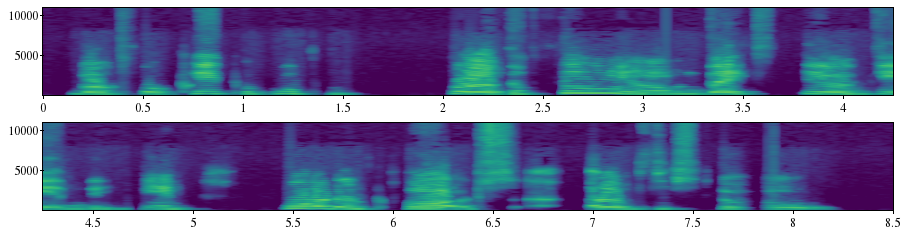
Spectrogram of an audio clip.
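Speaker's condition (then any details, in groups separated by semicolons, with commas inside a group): Cerebral palsy; speech most affected area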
